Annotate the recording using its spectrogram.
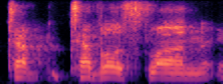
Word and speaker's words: Tepoztlán: In addition, he is the co-founder of the Tepoztlán, I'm not going to say that one right. What's it? How would you pronounce it, Elliot? – Tepoztlán Institute.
